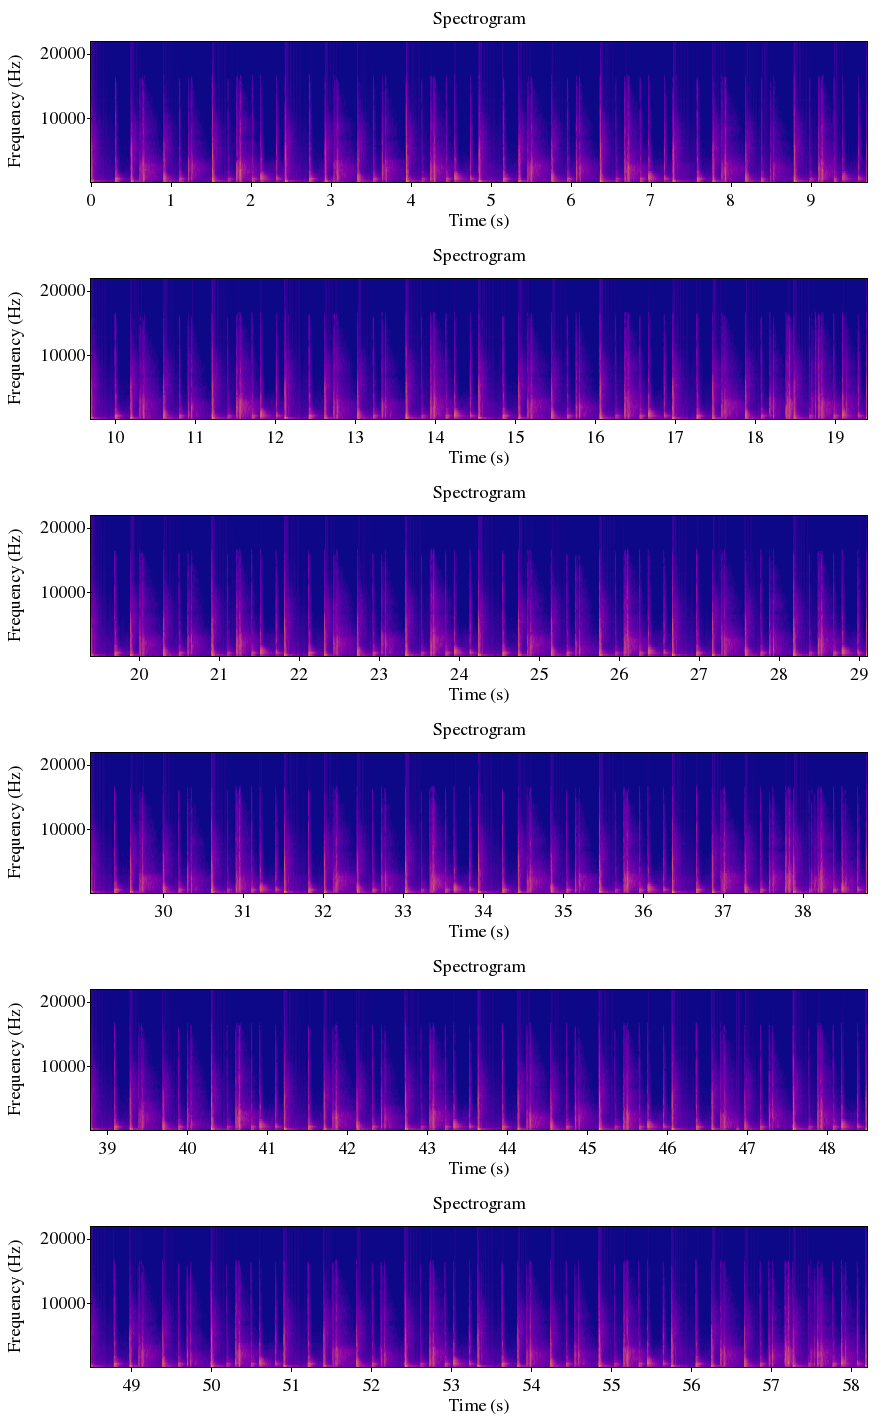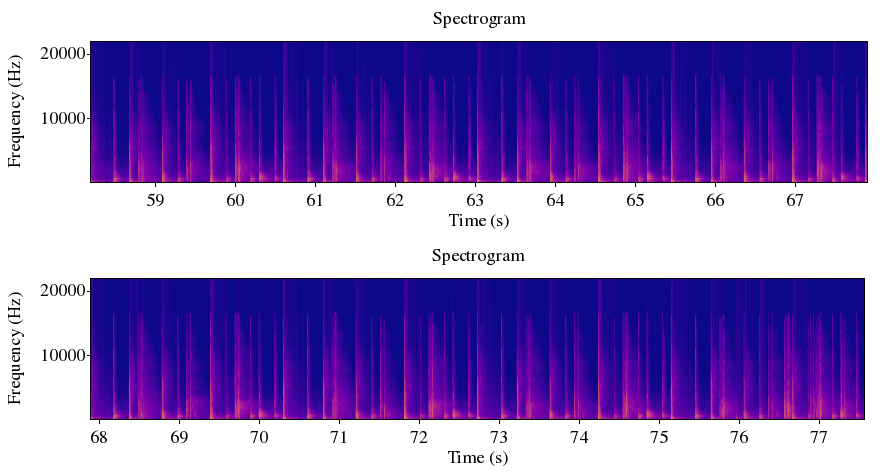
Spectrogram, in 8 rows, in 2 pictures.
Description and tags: Savanna stomp groove
Based on the drum samples from GHANA drums this loop is suitable for hiphop and RnB beats. 32 bars long, almost 1:30 in length. The drums used beside the above mentioned is a clap created with the Stompbud VSTI, and a kick made with the Korg M1 VSTI.
Here is the track from which I derived this loop:
groove, culture, swing, loop, drums, ethnic, acoustic, africa, hiphop, clap, music, drum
